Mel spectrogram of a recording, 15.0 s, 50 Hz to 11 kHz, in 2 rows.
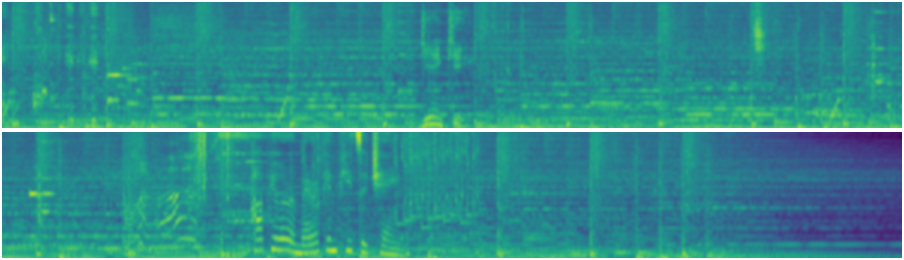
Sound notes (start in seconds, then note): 6.2 Imposter SFX; 7.2 Zelda selection SFX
